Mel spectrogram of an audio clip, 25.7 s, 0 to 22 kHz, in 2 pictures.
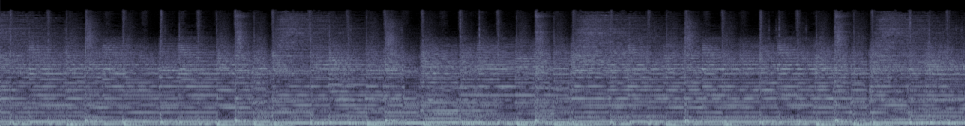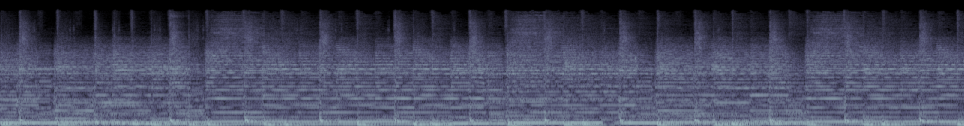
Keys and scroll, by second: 0.0-0.3 typing, 1.8 m, 3.8 m, 5.3-7.4 typing, 8.5 ctrl+a, 9.1 ctrl+h, 10.5 p, 19.9 Escape, 21.5 h.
